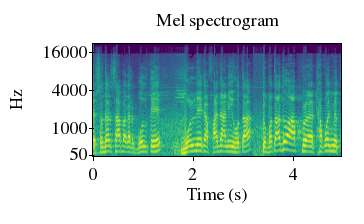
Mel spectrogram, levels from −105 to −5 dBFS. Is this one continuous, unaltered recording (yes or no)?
no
